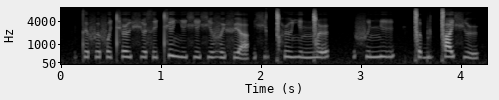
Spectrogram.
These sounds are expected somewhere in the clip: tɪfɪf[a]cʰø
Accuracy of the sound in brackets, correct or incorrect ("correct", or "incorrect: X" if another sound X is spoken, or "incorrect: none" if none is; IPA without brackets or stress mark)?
incorrect: ʌ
